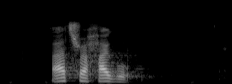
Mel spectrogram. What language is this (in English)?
Abkhazian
